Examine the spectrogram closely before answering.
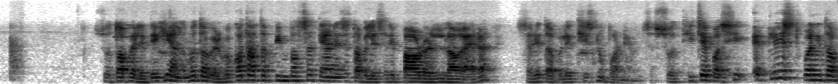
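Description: A young man talks with animation, close to the microphone.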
